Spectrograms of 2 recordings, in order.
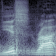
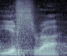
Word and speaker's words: Yisrael: now we have L the first letter Alf Alf is a silent letter followed by the the the the a a that's a a sounding vowel and it leads to the l l lamed so we had yra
